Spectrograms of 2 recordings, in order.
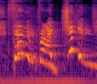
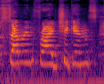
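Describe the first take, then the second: First: Louder, higher outraged echo; mom yelling. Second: Said in the usual way. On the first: A narrator's reading. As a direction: yell it back in disbelief. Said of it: "yelled his mom". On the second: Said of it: "Then Samuel said".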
